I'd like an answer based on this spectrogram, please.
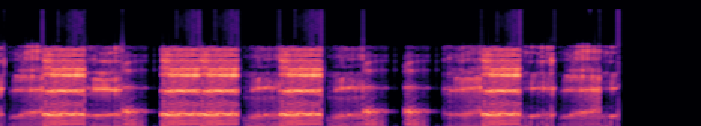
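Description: Seven loud, drawn-out belches in quick succession, each a low rumbling croak lasting about half a second; repeated burping.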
